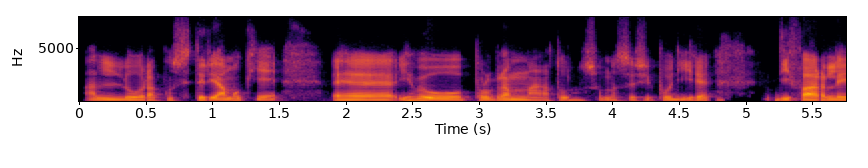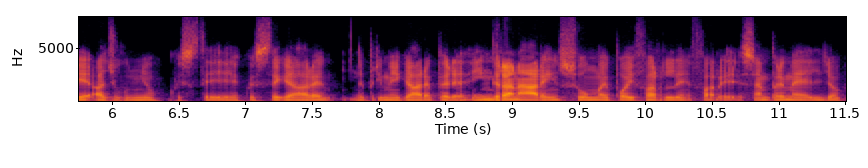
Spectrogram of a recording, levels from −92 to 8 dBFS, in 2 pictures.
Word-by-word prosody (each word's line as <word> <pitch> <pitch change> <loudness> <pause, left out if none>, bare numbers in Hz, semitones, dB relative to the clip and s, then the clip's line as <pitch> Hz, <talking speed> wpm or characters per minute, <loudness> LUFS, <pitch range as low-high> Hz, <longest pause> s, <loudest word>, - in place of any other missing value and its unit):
Allora, 110 -3 0
consideriamo 125 +4 0
che, 105 -11 -5 0.3
ehm, 105 -2 +3
io 130 - -1
avevo 115 -6 +3
programmato, 115 -2 -2
insomma, 135 -8 -8
se 100 0 -7
si 100 - -7
può 110 - -3
dire, 105 - -1 0.4
di 125 - -3
farle 110 -1 +6
a - - 0
giugno 95 -1 -6
queste 95 -1 -5
queste 105 +1 -2
gare, 100 +2 0
le - - -11
prime 95 0 -4
gare 95 0 +1
per 100 -1 -2
ingranare, 105 -2 +5
insomma, 100 -1 -2
e 95 - -3
poi 95 0 -1
farle 100 -1 -2
fare - - -5
sempre 100 +3 -1
meglio. 95 +3 -3
105 Hz, 160 wpm, -24 LUFS, 95-115 Hz, 0.4 s, farle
